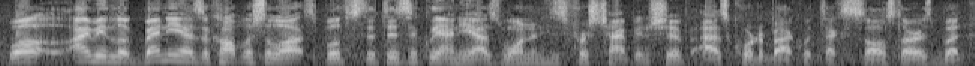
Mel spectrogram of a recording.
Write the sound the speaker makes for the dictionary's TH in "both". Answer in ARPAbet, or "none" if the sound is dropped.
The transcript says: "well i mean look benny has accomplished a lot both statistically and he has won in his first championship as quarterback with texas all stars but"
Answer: TH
